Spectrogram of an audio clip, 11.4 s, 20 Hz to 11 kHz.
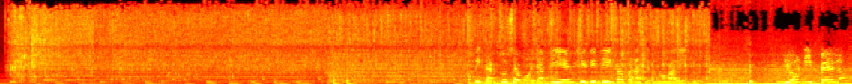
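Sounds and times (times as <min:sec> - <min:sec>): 
chopped pork cracklings seasoned with salt and dark sauce frying in very hot oil: 0:00.0 - 0:09.5
low knocks: 0:04.4 - 0:06.2
speech: 0:06.4 - 0:11.3.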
